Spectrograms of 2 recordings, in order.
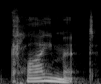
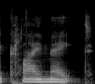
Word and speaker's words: climate: word client client and climate lots of people say climate but it's actually a schwa so you would have clay and then we've got the schwa here which is climate great this is clinic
